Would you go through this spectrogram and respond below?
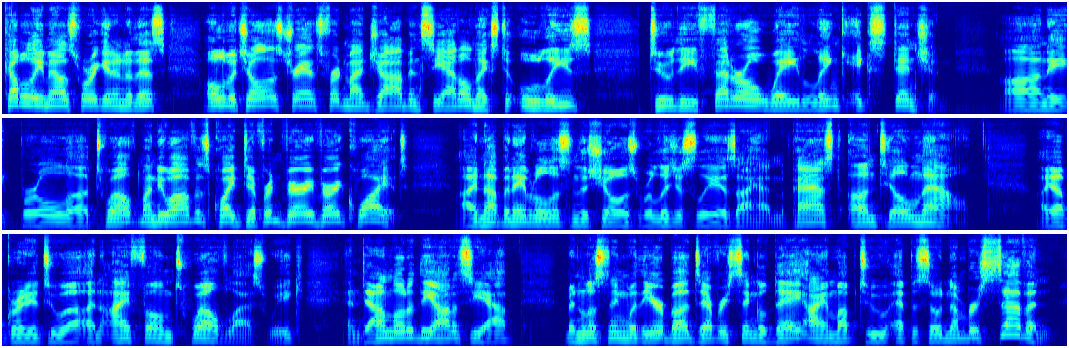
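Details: Adult male speaker; Normal speech.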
